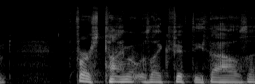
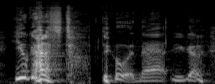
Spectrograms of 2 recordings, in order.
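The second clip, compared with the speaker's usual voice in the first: high hammed-up wife, laughing while she scolds; wife's laughing scold; 10 semitones higher, 10 dB louder than usual. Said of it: "She's like".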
